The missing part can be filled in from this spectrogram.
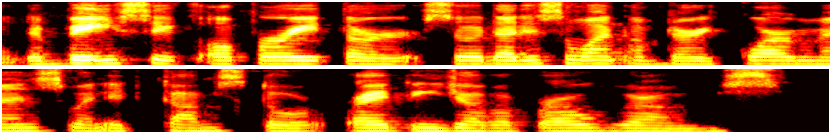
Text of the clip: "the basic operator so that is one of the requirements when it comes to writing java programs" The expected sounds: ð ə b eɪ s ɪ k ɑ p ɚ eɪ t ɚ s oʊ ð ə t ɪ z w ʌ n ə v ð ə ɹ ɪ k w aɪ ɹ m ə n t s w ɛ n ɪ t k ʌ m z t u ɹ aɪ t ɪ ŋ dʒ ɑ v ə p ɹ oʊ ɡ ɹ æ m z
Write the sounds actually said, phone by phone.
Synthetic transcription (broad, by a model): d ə b eɪ s ɪ k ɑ p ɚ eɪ t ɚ s oʊ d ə t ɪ s w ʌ n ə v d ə ɹ ɪ k w aɪ ɹ m ə n t s w ɛ n ɪ t k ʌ m s t u ɹ aɪ t ɪ ŋ dʒ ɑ b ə p ɹ oʊ ɡ ɹ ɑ m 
